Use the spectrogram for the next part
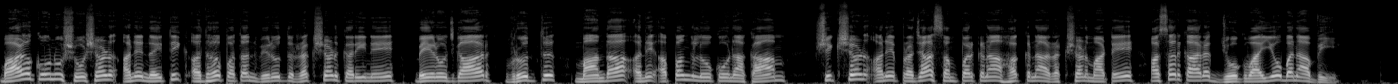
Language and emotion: Gujarati, neutral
